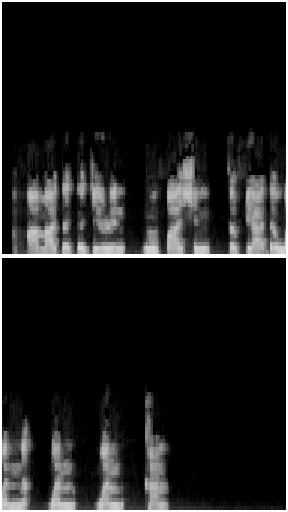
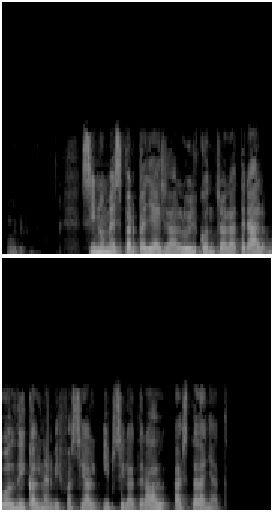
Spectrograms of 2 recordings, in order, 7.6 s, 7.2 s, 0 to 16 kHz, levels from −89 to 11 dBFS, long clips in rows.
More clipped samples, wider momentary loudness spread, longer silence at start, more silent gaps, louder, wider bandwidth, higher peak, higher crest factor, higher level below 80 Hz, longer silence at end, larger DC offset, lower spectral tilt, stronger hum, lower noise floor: neither; about the same, 8 LU vs 9 LU; first, 0.35 s vs 0.1 s; neither; first, -14 LUFS vs -33 LUFS; second, 7.2 kHz vs 8.4 kHz; first, -2 dBFS vs -16 dBFS; about the same, 14 dB vs 18 dB; first, -58 dBFS vs -72 dBFS; first, 1.6 s vs 0.7 s; neither; about the same, -4.5 dB/octave vs -4 dB/octave; neither; second, -81 dBFS vs under -90 dBFS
